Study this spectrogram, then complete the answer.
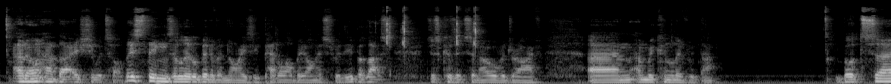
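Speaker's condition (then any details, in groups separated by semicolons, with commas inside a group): No condition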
